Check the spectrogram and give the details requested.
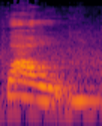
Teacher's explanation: This L in the end of syllables has a different sound from English, because in English we usually pronounce the L like L, milk, for example, milk. However, in Portuguese, this L in the end of syllables, it's like U.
